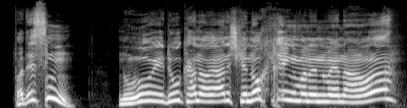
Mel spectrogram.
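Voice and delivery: hoch und laut, spöttisch höhnend; höhnischer Mann. Acted. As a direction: verspotte sie grob. Mann verhöhnt sie. (laut und höhnisch)

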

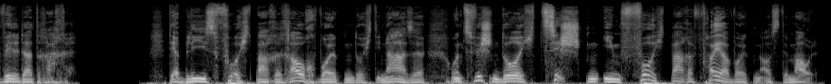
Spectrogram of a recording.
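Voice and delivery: ordinary delivery, nothing marked

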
